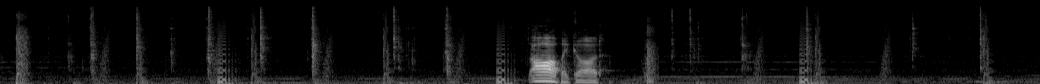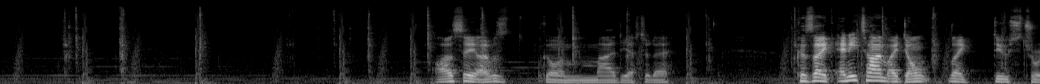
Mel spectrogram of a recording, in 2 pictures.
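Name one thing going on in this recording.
Short electronic game sound effects tick and blip throughout.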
